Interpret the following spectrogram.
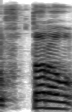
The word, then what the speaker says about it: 蓋: 자, 덮을 개자는 후다라고 발음을 하는데, 덮다라는 뜻이죠.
